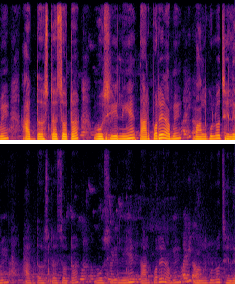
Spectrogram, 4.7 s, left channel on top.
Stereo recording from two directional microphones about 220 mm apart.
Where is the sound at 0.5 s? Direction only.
45° left (ahead or behind).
